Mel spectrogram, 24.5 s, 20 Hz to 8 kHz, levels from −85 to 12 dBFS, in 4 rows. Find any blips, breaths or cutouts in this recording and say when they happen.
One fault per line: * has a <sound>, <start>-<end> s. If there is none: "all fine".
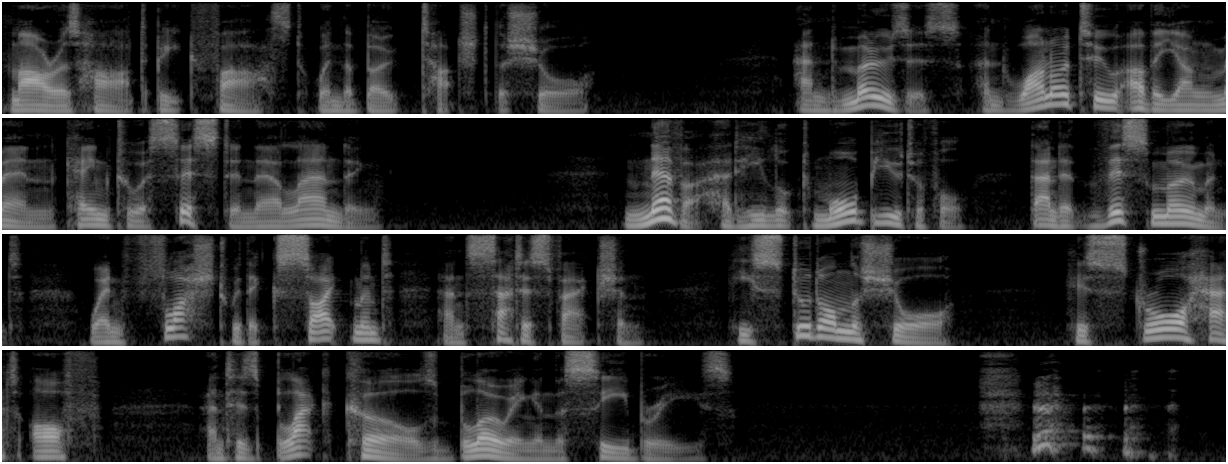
* has a laugh, 23.2-24.3 s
